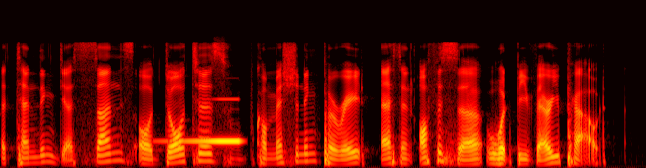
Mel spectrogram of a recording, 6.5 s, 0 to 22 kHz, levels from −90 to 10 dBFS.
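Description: From 1.53 s to 2.48 s a loudspeaker feedback squeal rises out of the speech. The microphone is hearing its own loudspeaker, and at 644 Hz the loop gain passes one, so that tone feeds on itself. It swells over roughly three quarters of a second into a piercing whistle about 10 dB above the speech. A spectrogram shows a bright horizontal line at 644 Hz, and the waveform's envelope visibly balloons.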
